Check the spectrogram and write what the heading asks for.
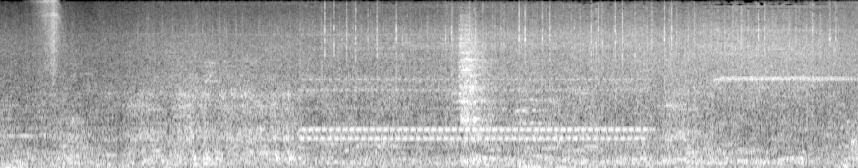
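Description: Murmur of people's voices and general hall noise. A steady two-note electronic tone sounds for about three and a half seconds in the middle, with a single sharp click partway through it, and a higher single tone starts near the end.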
